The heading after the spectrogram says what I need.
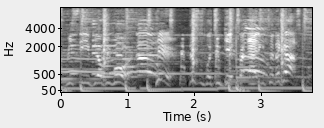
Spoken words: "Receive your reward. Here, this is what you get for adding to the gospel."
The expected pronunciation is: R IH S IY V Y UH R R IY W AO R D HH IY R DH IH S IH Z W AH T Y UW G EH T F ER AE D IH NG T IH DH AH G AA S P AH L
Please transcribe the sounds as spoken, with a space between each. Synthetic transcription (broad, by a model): R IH S IY V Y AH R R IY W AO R HH IY R DH IH S IH Z W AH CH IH G EH T F ER AE D IH NG T IH DH AH G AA S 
